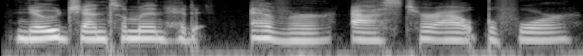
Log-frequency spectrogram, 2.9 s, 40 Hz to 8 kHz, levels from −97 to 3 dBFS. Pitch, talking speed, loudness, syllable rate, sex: 195 Hz, 165 wpm, -19 LUFS, 5.6 syllables/s, female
